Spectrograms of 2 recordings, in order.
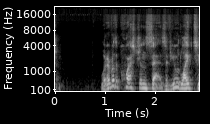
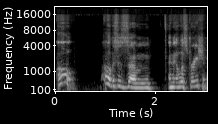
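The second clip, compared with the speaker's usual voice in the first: high, light mock surprise starting an answer; 6 semitones higher than usual. Shown as a demonstration. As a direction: sound like you just noticed the picture. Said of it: "But if we start with".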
